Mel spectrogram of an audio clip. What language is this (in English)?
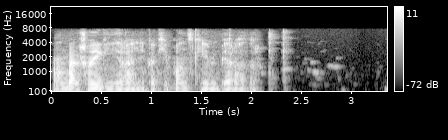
Russian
